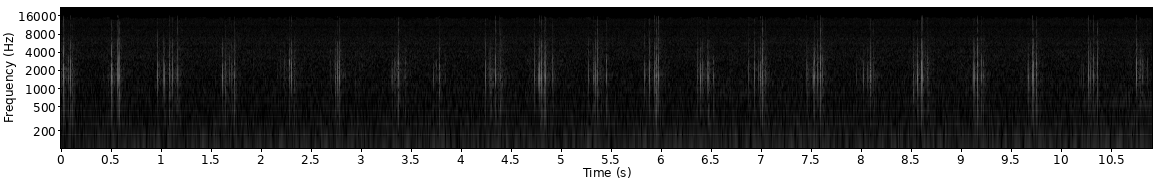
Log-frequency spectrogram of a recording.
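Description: A dark smartphone with a glass and metal body, held horizontally in both hands, is tapped with dark-painted fingernails and fingertips. About 23 short, dry clicks centred near 1.5 kHz die away almost instantly. A steady low hum sits underneath.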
